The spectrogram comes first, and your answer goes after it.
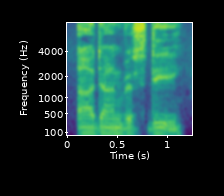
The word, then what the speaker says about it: Adanvsdi: Adanvsdi, with emphasis on the middle syllable, the sound rising and falling like traditional Cherokee speech patterns.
